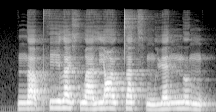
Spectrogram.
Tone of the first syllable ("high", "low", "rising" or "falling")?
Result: low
